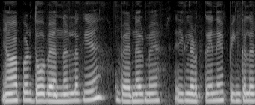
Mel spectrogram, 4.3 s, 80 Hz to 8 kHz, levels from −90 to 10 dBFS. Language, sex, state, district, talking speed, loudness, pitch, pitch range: Hindi, female, Bihar, Kishanganj, 180 wpm, -15 LUFS, 210 Hz, 200-220 Hz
